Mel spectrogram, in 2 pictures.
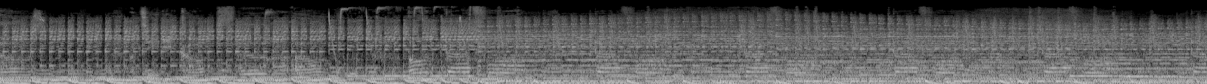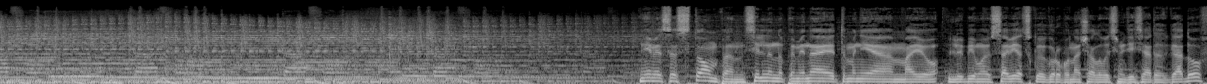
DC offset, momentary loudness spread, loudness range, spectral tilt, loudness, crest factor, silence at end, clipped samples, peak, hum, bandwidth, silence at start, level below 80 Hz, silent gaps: under 0.1%; 3 LU; 2 LU; -4 dB/octave; -19 LUFS; 14 dB; 0 s; under 0.1%; -4 dBFS; none; 16.5 kHz; 0 s; -28 dBFS; none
